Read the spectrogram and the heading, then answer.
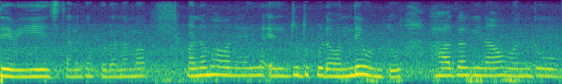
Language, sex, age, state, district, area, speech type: Kannada, female, 18-30, Karnataka, Udupi, rural, spontaneous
